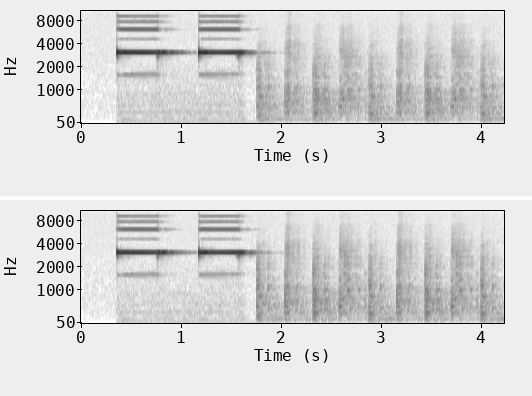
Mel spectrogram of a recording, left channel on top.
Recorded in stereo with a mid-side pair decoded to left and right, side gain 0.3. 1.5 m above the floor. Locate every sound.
0.4 s an alarm: 20° left, 1.0 m
1.8 s running footsteps: 65° right, 7 m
